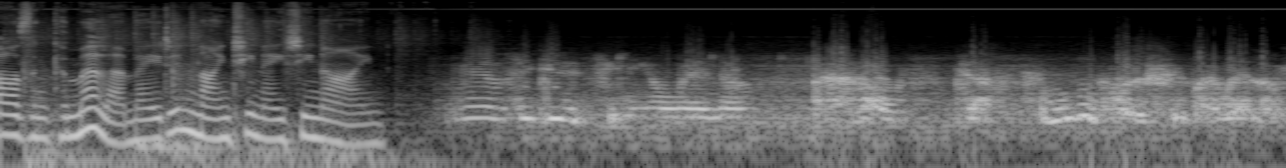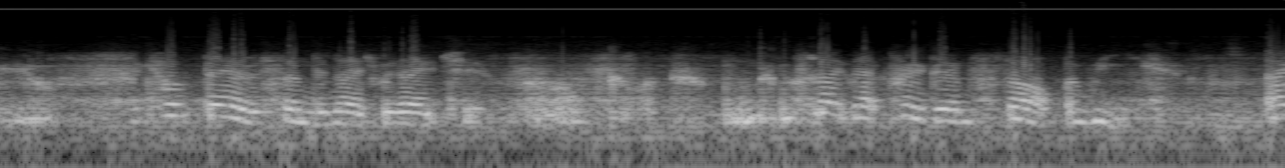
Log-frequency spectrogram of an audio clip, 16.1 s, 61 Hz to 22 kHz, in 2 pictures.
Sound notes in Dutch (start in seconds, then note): 2.9 man mompelt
